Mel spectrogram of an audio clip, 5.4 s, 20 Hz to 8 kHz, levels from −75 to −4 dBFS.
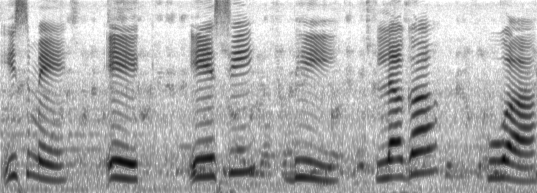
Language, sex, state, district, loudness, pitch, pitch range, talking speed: Hindi, female, Bihar, West Champaran, -15 LUFS, 265 Hz, 245-325 Hz, 65 wpm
